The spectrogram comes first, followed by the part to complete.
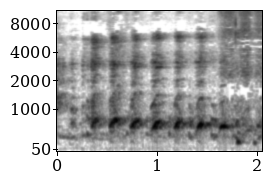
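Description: A young child laughing during peek-a-boo: a quick run of about eight short, high-pitched ha-ha pulses.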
